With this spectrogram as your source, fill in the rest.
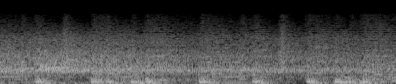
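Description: A stadium crowd roars steadily ahead of kickoff in a college football video game, a dense, distant wash of cheering with rhythmic swells and no commentary over it.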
